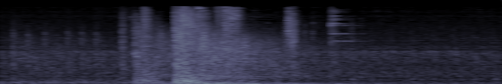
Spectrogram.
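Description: A tank cannon fires with a loud, booming blast that rumbles away.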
